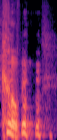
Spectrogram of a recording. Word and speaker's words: Coven: Coven. Yeah, it's pronounced Coven.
